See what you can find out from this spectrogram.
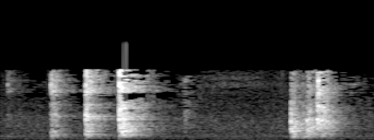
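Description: A hammer drives a nail into a wooden cross, nailing a paper with a written sin to it, with sharp knocks: three spaced blows, a short pause, then a quicker burst of three more. No one speaks, and a faint hum sits underneath.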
